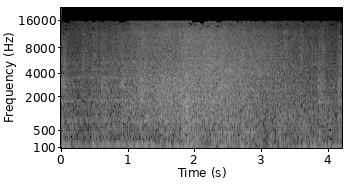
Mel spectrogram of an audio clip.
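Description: Rushing ocean water that swells to a peak about two seconds in and then ebbs, as a submarine dives below the surface, over low sustained music.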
